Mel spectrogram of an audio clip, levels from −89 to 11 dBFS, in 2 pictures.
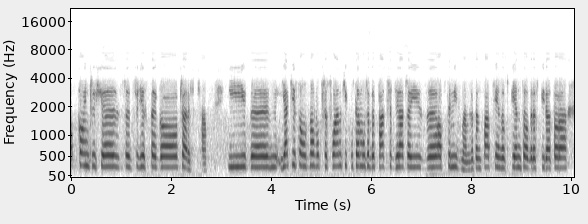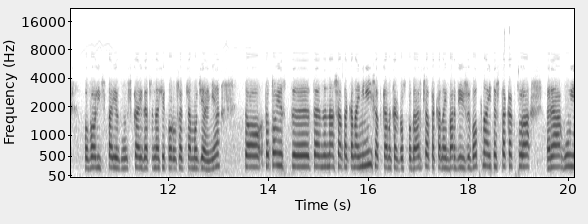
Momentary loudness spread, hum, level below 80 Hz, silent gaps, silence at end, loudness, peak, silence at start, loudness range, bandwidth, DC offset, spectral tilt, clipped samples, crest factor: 6 LU; none; -74 dBFS; none; 0 s; -21 LUFS; -4 dBFS; 0 s; 2 LU; 4.1 kHz; under 0.1%; -6 dB/octave; under 0.1%; 16 dB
